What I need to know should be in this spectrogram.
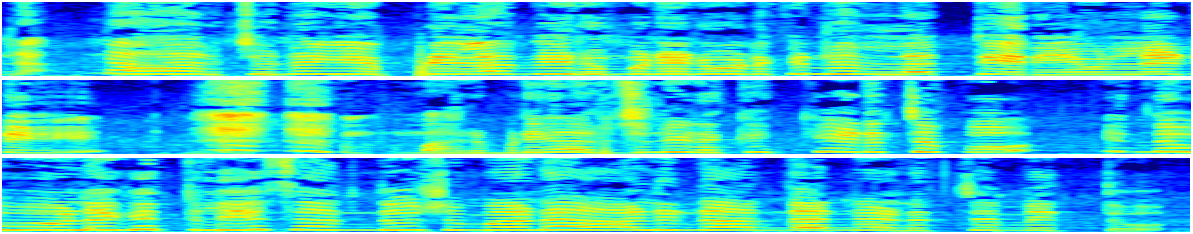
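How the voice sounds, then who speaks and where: A woman's voice: very high voice, brisk, slight background noise. A woman voicing a heartbroken young woman in a cartoon drama, crying and breaking off as she repeats her words. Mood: sobbing.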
